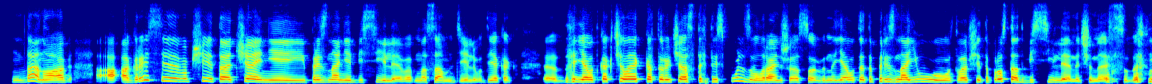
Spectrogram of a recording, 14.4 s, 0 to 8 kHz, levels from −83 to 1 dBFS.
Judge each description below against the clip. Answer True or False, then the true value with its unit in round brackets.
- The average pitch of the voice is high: True (215 Hz)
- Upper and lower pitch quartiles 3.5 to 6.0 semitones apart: True (4.3 semitones)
